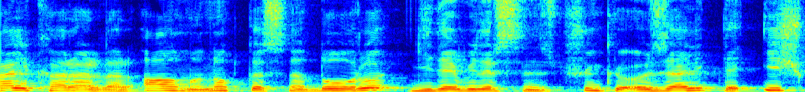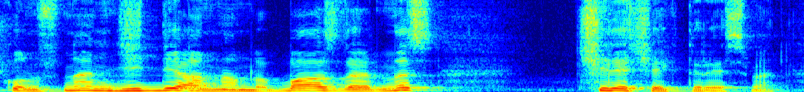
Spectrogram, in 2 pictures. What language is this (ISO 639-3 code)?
tur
